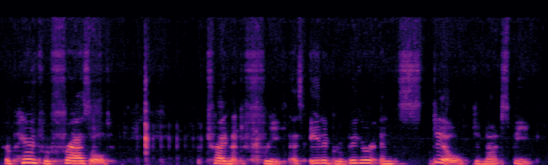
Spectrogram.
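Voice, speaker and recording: A woman's voice: fairly high pitch, lively intonation, measured pace, a little mellow, slight background noise, poor audio. A woman teacher giving an instructional read-aloud for students, encouraging them with guiding questions.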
